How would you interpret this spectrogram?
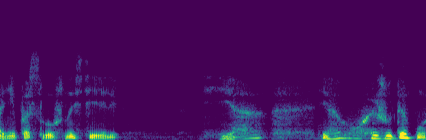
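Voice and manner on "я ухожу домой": very high, soft, quavering, trembling voice. After a man shouts at the seated women, one of them speaks in a trembling voice. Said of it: "дрожащим голосом промолвила миссис Бауэлс".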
